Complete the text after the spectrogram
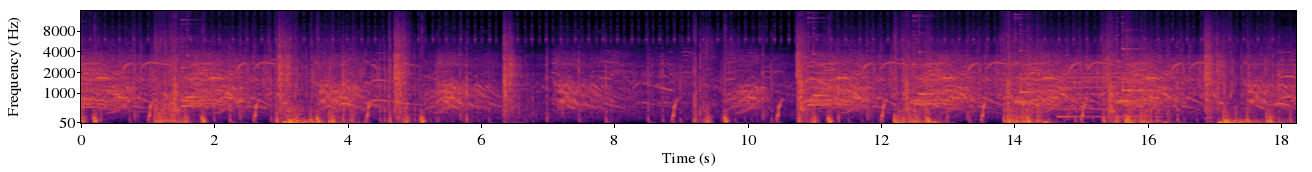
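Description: A basketball thuds and bounces on a hard court.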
